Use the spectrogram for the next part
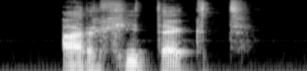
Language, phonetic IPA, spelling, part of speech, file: Polish, [arˈxʲitɛkt], architekt, noun, Pl-architekt.ogg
